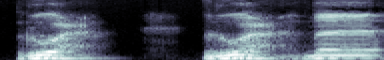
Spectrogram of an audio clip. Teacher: আইন পড়ার সময় ঠোঁট গোল থাকবে না, আইন ছড়া যাবে, হ্যাঁ, আইন পাতলা হবে।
